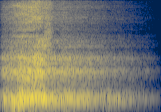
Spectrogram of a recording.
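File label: attack vox; gundyr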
